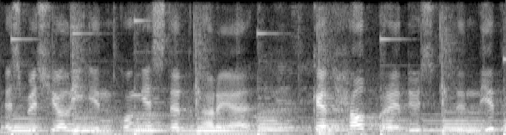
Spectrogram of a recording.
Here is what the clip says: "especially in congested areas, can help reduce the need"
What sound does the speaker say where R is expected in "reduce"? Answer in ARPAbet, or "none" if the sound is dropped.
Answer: R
